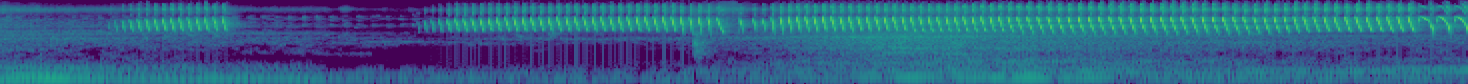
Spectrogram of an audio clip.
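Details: Canary singing loudly and persistently, recorded as a tutor song for training long-tailed shrikes. A long, high, rolling trill runs almost without a break, with a short pause near the start, over a steady low hum.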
